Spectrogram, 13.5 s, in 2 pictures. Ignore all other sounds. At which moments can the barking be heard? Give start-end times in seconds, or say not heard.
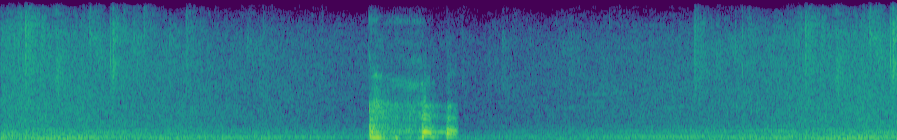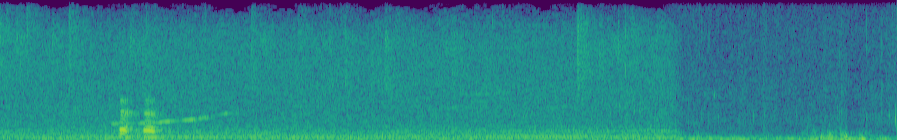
not heard.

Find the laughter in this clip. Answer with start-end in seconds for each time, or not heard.
2.8-3.5, 7.5-8.3.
